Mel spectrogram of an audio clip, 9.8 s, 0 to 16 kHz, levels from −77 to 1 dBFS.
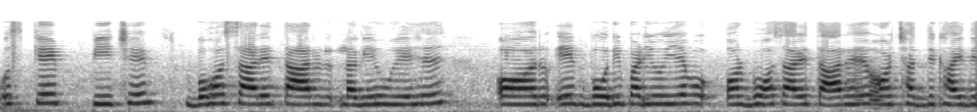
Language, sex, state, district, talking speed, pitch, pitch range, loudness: Hindi, female, Uttar Pradesh, Gorakhpur, 155 wpm, 270 Hz, 260-280 Hz, -13 LUFS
